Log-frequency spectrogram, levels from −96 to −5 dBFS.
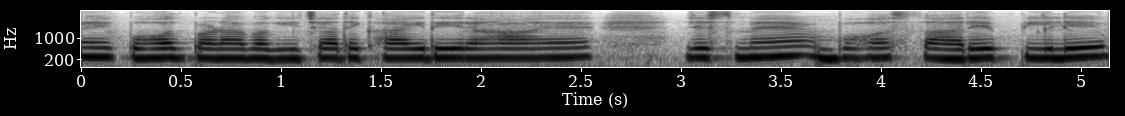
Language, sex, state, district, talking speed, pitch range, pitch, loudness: Hindi, female, Chhattisgarh, Bilaspur, 150 wpm, 225-235 Hz, 230 Hz, -13 LUFS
